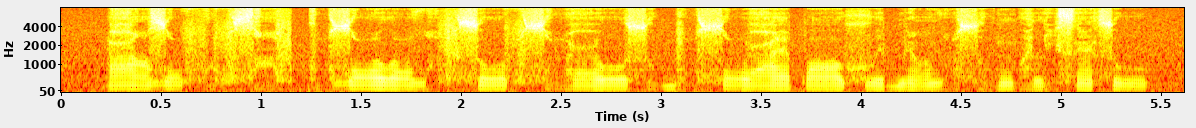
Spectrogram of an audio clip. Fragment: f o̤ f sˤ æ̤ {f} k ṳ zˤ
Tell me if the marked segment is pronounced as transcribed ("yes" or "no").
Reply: yes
